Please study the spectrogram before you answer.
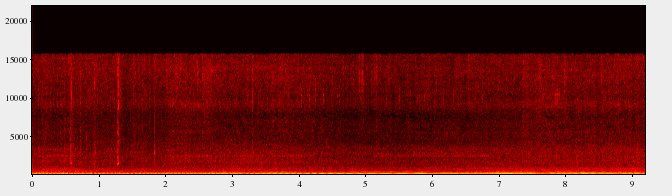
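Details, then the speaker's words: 2006 Volkswagen Jetta TDI accelerating toward 100 km/h: deep, steady growl rising with speed that goes away when swerving; badly worn right rear wheel bearing with play in the wheel. "okay now watch when I swerve to the left and to the right left right hear how the sound goes away the right rear wheel bearing is done"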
